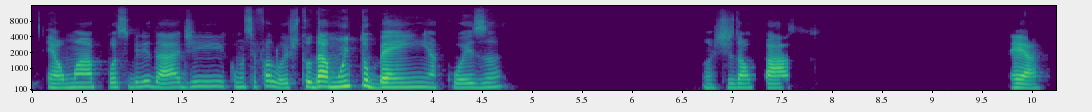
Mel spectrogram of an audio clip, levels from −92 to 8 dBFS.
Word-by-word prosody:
É 180 -2 -1
uma 190 +2 0
possibilidade 200 +2 -4
como 200 -1 -7
você 205 +2 -12
falou 215 -4 -1
estudar 210 +4 +5
muito 235 +5 +4
bem 195 +2 +3
a 180 - -5
coisa 180 +2 -6 2.0
antes 170 -1 -12
de 175 - -7
dar 175 0 +1
um 175 - -7
passo. 175 0 +2 2.2
É. 165 -2 +1
195 Hz, 100 wpm, -21 LUFS, 180-205 Hz, 2.2 s, estudar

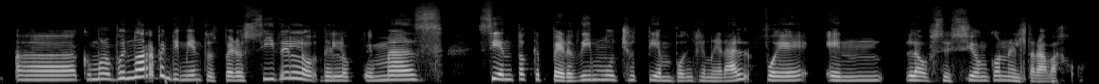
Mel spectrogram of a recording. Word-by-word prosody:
ah, 210 0 +2
como 245 +2 -1
pues 285 +5 +1
no 330 +4 +5
arrepentimientos, 220 - +1
pero 190 0 +2
sí 250 +8 -4
de 285 - -1
lo 255 -8 +2
de 190 +1 -3
lo 180 -1 -3
que 185 - -3
más 215 +3 +1 0.3
siento 240 -3 +2
que 230 - -4
perdí 195 -2 +2
mucho 210 -2 -3
tiempo 175 -3 -3
en 175 - -8
general 170 +3 -1
fue, 195 +1 +1
en 190 +1 -2 0.2
la 200 -1 +4
obsesión 180 +2 -3
con 200 0 -2
el 170 -4 -3
trabajo. 140 -2 -3
200 Hz, 145 wpm, -25 LUFS, 185-220 Hz, 0.3 s, no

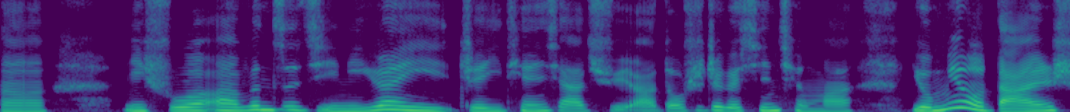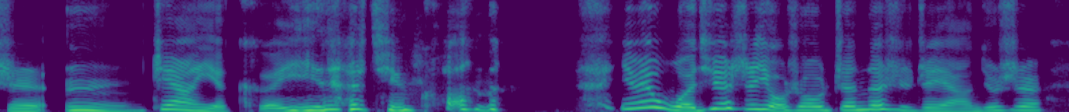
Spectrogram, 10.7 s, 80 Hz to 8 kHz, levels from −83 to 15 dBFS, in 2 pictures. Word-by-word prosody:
呃， 190 -1 -5 0.4
你 205 - -1
说， 230 +3 +1
啊， 235 0 +2
问 265 +3 +4
自 265 0 -2
己： 235 - -5
“你 190 +1 -2
愿 275 +3 +4
意 210 -5 0
这 205 - -3
一 195 - -3
天 205 +2 -3
下 215 -3 -4
去， - - -9
啊， - - -5
都 200 +1 -4
是 240 - -12
这 245 0 0
个 215 - -1
心 225 +2 +1
情 220 -6 -7
吗？ 180 0 -7 0.3
“有 230 - +4
没 265 - +4
有 405 -9 +5
答 190 -6 +2
案 210 +6 +2
是 195 -5 -3
“嗯， 215 -6 +2
这 305 - -4
样 270 -5 +2
也 180 -5 -1
可 190 +1 -6
以 240 +3 +4
的。” 290 +4 +4
情 255 -1 +1
况 305 +5 -4
呢？ 305 - -1 0.6
因 365 +2 -2
为 445 0 +4
我 235 - +4
确 360 - +1
实 320 -3 -2
有 240 -7 +3
时 250 - -4
候 245 0 +2
真 260 +2 +1
的 295 +1 +2
是 250 -7 -7
这 210 0 -5
样， 185 -2 -5
就 230 +3 -5
是， 245 -1 -4
230 Hz, 305 characters per minute, -21 LUFS, 200-260 Hz, 0.6 s, 有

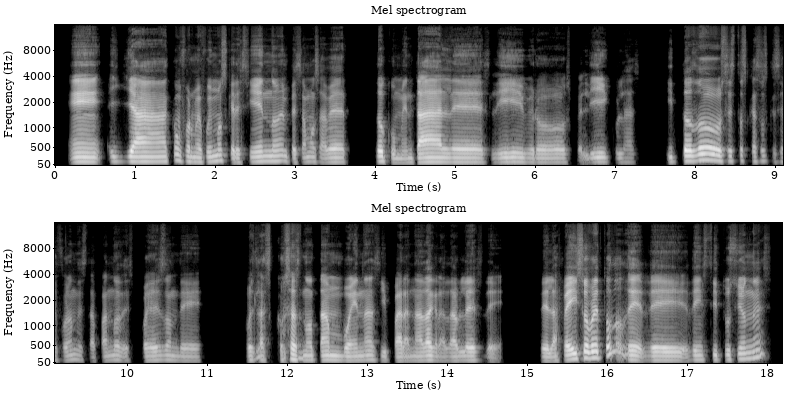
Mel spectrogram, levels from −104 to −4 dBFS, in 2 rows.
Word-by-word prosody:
eh, 115 0 +5
y 125 -1 -11
ya 125 0 +5
conforme 125 -7 -3
fuimos 135 +5 -4
creciendo, 125 +5 -1
empezamos 120 -2 -8
a 105 - -7
ver 110 0 -1 0.3
documentales, 110 0 +3
libros, 110 -1 -3
películas, 110 0 -8 0.4
y 115 - -9
todos 140 +4 +4
estos 135 +2 -10
casos 135 +1 -14
que 110 - -25
se 110 0 -16
fueron 110 +3 -10
destapando 110 +1 -10
después 105 +2 -7
donde, 100 -4 -9 0.5
pues, 110 - -7
las 110 0 -8
cosas 125 -3 -1
cosas - - -9
no 115 -1 -3
tan 115 -1 0
buenas 110 +2 -2
y 105 - -9
para 100 -2 -3
nada 105 +2 +1
agradables 105 +1 -2
de - - -12 0.5
de 100 - -1
la 95 +1 -4
fe, 120 +5 +7
y - - +5
sobre 165 +2 +5
todo 225 +8 -2
de 115 -3 +2
de 105 0 0
de 120 0 -3
instituciones, 125 - -5
115 Hz, 145 wpm, -23 LUFS, 105-125 Hz, 0.5 s, fe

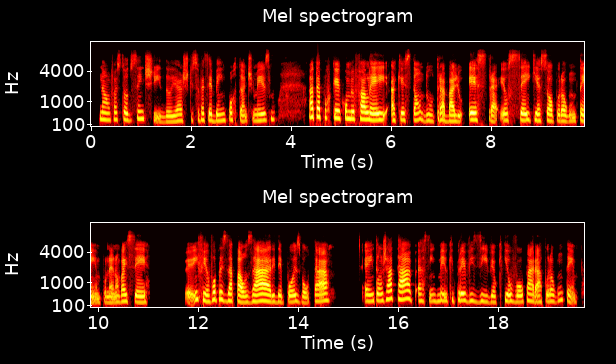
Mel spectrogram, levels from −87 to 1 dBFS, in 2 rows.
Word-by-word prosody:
Não, 245 -3 -3
faz 245 0 -7
todo 235 -3 -1
o - - -16
sentido 220 - -6
e 185 +1 -3
acho 210 -1 -6
que - - -18
isso 230 +1 -14
vai 230 0 -3
ser 225 - 0
bem 205 0 -3
importante 220 -2 -6
mesmo. 225 +4 -2 0.7
Até 330 +1 +7
porque 300 -2 0
como 275 0 +1
eu 265 - +5
falei, 235 -3 +5
a - - +2
questão 235 +1 -1
do 205 -1 -7
trabalho 190 +1 0
extra, 485 0 +4
eu 225 - -1
sei 225 +1 +1
que 230 +1 -1
é 215 - -2
só 210 -1 0
por 200 +1 -5
algum 185 - -3
tempo, 195 - -5
né, 190 - -4
não - - -6
vai 220 +1 0
ser 195 -1 -1 0.8
eh, - - -3
enfim, 280 -3 -1
eu 215 - 0
vou 275 +4 +3
precisar 250 -5 0
pausar 220 +3 +5
e 210 - -4
depois 205 +1 -3
voltar. 225 +6 0 0.7
Eh, 225 0 -2
então 240 +1 -2
já 290 +4 +2
está 300 0 +4
assim 230 -1 -8
meio 235 +2 -6
que 265 - -12
previsível 225 -5 -3
que 240 - -10
eu 225 0 +3
vou 205 -1 -3
parar 225 -4 -2
por 220 - -6
algum 225 +4 -7
tempo. 270 - -7
225 Hz, 180 wpm, -21 LUFS, 210-250 Hz, 0.8 s, Até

